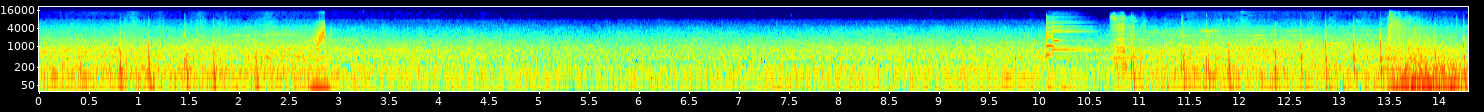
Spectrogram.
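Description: Footsteps walk at a steady pace on pavement.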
